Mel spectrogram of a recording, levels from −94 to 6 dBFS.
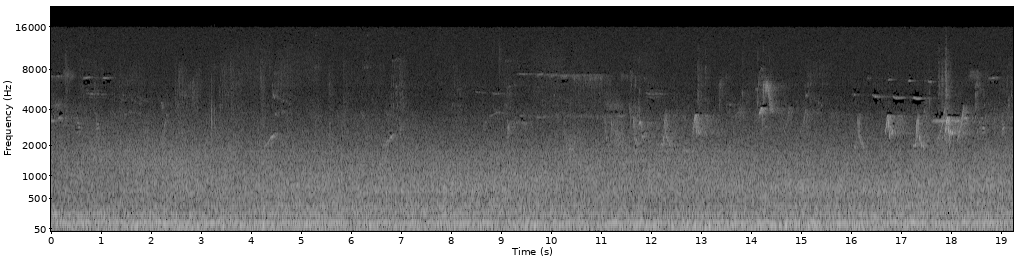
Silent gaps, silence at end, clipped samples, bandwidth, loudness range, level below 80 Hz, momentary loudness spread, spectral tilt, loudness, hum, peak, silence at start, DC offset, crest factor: none; 0 s; under 0.1%; 16 kHz; 2 LU; -38 dBFS; 3 LU; -5.5 dB/octave; -32 LUFS; none; -16 dBFS; 0 s; under 0.1%; 16 dB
